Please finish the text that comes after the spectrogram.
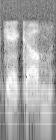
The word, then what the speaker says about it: Gaco: that geko or G am I saying it right gaco Geo uh roof cating no no it's it's correct it's geeko uh and there there's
